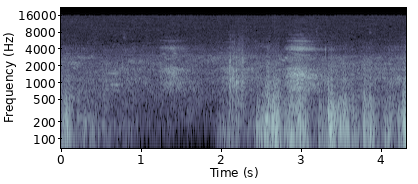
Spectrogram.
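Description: Low, gusty rumble of wind on the microphone, rising about halfway through after a nearly quiet start.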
